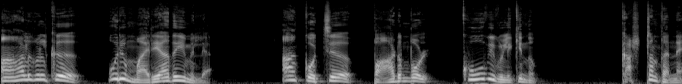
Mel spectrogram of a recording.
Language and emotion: Malayalam, disgusted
